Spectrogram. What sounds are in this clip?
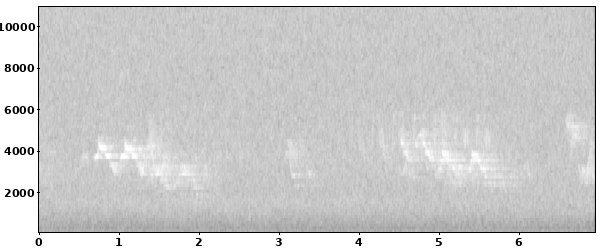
Veery, Red-eyed Vireo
